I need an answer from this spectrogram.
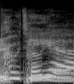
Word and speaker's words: Protea: Just all you do is you spell it just like Pro and T. Pro and T. People are going to wonder, what's this Pro T you're talking about, Rob? Pro-T. Well, it's not Pro T.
